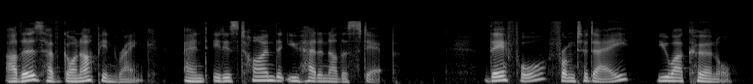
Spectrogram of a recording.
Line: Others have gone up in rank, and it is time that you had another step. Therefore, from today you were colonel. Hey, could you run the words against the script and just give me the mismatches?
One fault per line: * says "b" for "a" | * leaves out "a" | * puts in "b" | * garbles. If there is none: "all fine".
* says "are" for "were"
